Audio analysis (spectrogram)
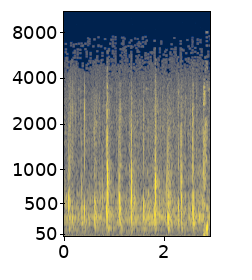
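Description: Horse hooves of a small black horse, ridden by old man Bennett near a ford, clip-clop past in a steady, uneven rhythm. Each hoof strike is a sharp knock at moderate volume, with no voices.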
